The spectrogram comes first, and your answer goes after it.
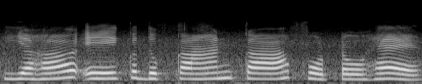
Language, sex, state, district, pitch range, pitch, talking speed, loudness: Hindi, female, Madhya Pradesh, Dhar, 255-270 Hz, 260 Hz, 85 wpm, -12 LUFS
